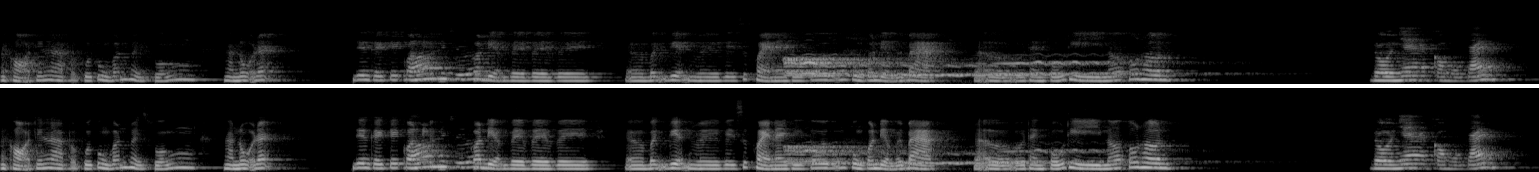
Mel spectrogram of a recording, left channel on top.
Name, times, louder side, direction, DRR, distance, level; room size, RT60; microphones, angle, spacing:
voice 1, 0.0-2.0 2.2-2.7 3.5-4.5 4.7-5.9 6.2-9.4 9.7-11.8, right 6 dB, 45° right, 9 dB, 0.3 m, -28 dB
voice 2, 4.0-4.8 13.7-14.9, right 2 dB, 20° right, 5 dB, 1.0 m, -29 dB
sound 1, 7.8-12.1, left 3 dB, 20° left, 0.4 m, -35 dB
15.5 x 6.6 x 4.3 m, 0.74 s
head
